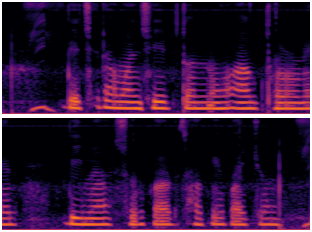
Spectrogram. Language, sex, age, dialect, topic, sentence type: Bengali, male, 31-35, Rajbangshi, banking, statement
